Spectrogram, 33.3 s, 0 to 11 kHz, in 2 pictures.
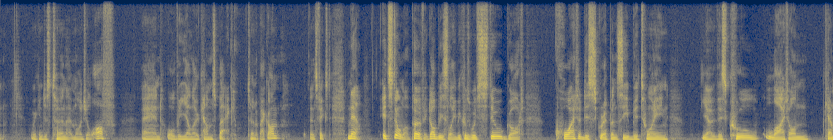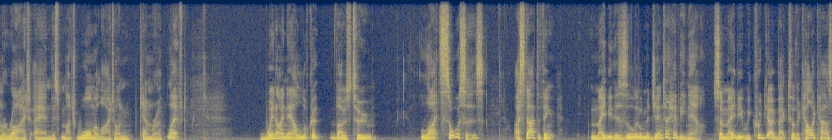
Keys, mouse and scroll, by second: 2.1 click, 4.6 click, 32.5 click.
